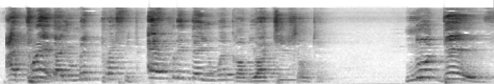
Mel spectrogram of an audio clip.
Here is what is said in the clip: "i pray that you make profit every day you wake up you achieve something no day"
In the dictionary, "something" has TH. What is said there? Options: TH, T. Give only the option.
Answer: T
